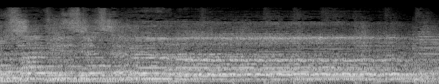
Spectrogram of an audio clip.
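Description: Armenian rabiz-style song: a male voice singing long held notes over a band with drums, electric guitar and accordion.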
